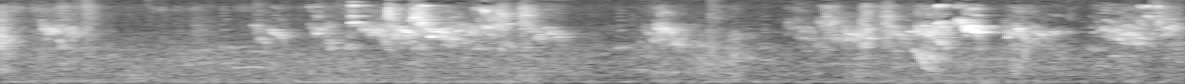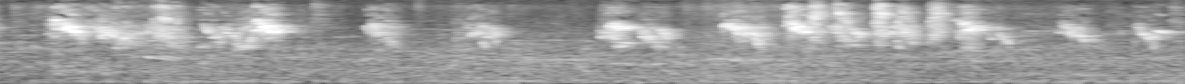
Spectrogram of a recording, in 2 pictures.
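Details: Green ringneck parakeets during mating give a busy run of short, harsh chattering squawks and chirps, irregularly spaced, with a few louder screeches standing out. Several birds seem to call at once.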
